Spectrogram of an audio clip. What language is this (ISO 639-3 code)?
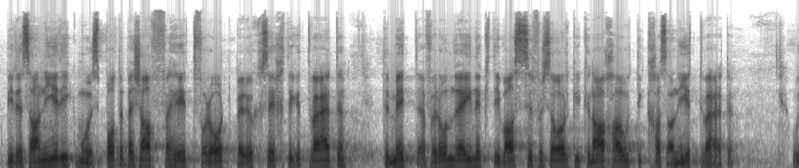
gsw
